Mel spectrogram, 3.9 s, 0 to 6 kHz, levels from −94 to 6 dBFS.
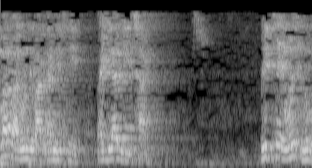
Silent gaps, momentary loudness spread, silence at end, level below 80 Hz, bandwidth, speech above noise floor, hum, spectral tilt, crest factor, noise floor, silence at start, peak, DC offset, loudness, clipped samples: none; 22 LU; 0 s; -50 dBFS; 5 kHz; 32 dB; none; -8.5 dB/octave; 16 dB; -49 dBFS; 0 s; -4 dBFS; under 0.1%; -18 LUFS; under 0.1%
